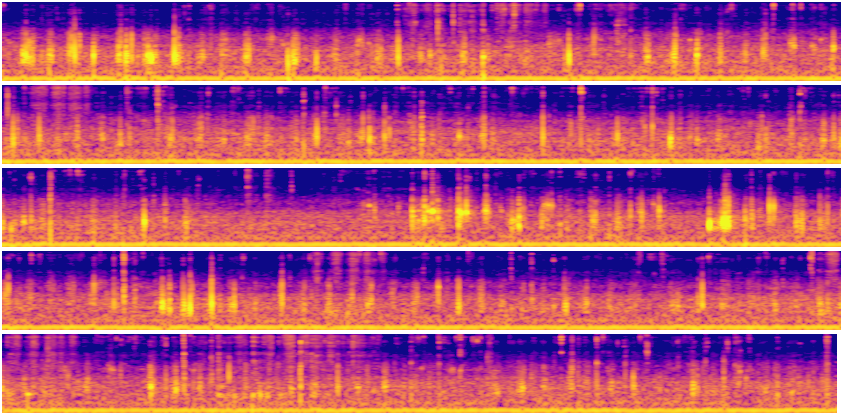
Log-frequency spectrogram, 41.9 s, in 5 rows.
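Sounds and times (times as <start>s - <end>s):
chewing and crunching: 0.0s - 41.9s
low hum: 0.0s - 41.9s.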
